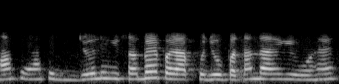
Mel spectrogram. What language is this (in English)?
Hindi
